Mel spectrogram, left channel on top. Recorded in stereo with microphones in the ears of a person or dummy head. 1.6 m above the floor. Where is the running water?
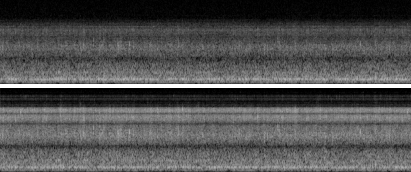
80° right.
